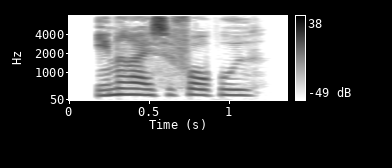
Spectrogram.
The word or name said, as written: indrejseforbud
